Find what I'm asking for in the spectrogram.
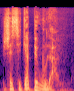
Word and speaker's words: Jessica Pegula: Il s'agira de l'Espagnole Sara Sorribes Tormo ou l'Américaine Jessica Pegula.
